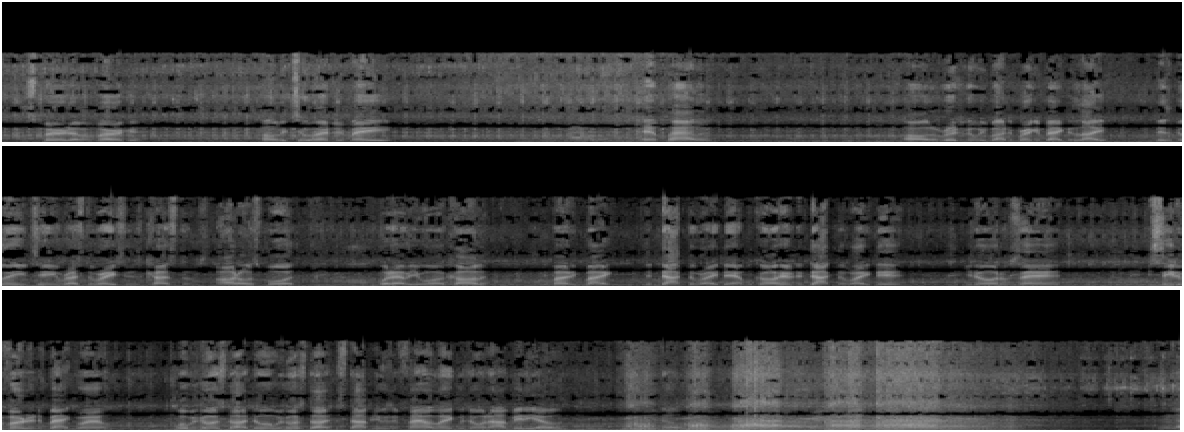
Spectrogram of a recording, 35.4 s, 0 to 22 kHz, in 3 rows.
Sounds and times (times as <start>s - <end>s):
Car: 0.0s - 35.3s
Speech: 0.3s - 1.5s, 2.6s - 4.0s, 5.7s - 7.2s, 9.0s - 16.7s, 17.3s - 20.8s, 21.4s - 22.4s, 23.0s - 24.7s, 25.3s - 29.2s, 30.1s - 30.5s, 31.6s - 32.0s, 35.2s - 35.3s.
